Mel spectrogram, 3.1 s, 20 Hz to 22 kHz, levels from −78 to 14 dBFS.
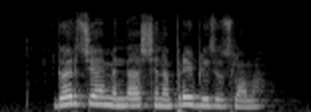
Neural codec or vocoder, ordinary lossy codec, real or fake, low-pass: none; none; real; 14.4 kHz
